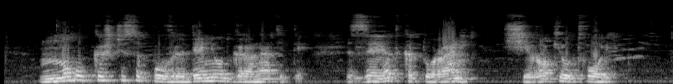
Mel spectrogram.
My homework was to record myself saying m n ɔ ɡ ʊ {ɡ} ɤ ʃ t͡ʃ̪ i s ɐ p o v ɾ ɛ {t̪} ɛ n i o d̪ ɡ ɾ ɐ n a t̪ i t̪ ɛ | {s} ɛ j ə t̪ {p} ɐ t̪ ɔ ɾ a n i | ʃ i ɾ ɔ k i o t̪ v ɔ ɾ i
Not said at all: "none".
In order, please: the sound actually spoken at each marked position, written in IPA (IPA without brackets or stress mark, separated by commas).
k, d̪, z, k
